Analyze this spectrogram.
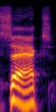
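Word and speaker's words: Sacks: it's so small but it's spelled like sack like a sack of something s c KS uh he is going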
